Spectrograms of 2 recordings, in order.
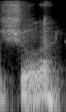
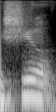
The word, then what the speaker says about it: shul: Shul comes from the Yiddish, and shul or shula, some would pronounce it shula, or even shil. There's, depends on what part of Eastern Europe you came from for the pronunciations.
